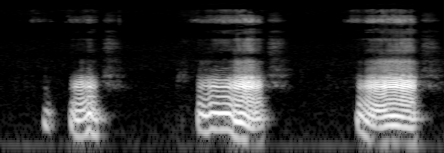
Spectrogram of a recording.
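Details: A male Cavalier King Charles Spaniel sleeping on the floor snores in low, throaty, rumbling breaths about every two seconds; a vet's heart check found nothing to worry about.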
